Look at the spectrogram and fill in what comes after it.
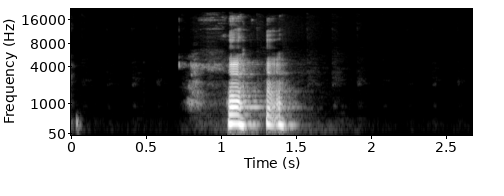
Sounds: Laughter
